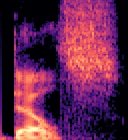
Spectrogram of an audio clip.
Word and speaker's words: Dels: We had inspired by a question from Irene Dels, rhymes with else.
